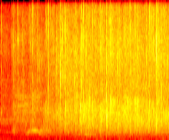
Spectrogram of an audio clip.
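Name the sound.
audience clapping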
